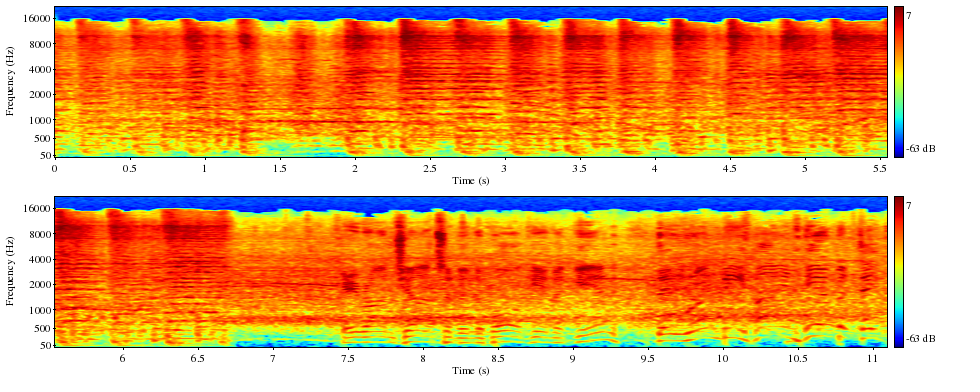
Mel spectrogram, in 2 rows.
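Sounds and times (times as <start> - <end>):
brass band music: 0.0 - 6.8.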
